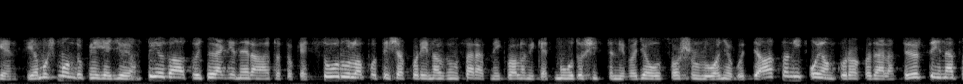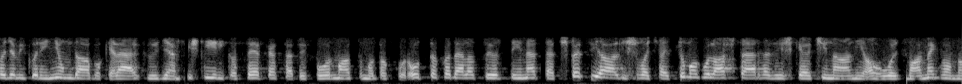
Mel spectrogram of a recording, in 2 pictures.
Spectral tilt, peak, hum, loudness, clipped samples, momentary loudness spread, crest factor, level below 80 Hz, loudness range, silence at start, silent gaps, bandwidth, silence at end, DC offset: -7 dB/octave; -4 dBFS; none; -20 LUFS; under 0.1%; 5 LU; 16 dB; -70 dBFS; 2 LU; 0 s; none; 3.7 kHz; 0 s; under 0.1%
